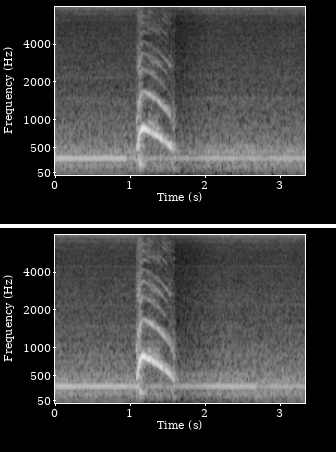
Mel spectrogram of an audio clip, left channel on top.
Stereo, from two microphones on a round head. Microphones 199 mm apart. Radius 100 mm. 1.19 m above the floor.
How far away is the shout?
About 1.9 m.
